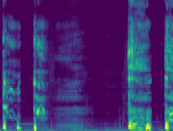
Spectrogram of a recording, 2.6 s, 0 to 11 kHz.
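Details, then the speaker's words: Post-menopausal woman over 50, outdoors on a walk, recently coughing up blood and told by her doctor to limit weights: several harsh coughs with throat clearing between them as she starts coughing again. "All right, I need to close this. I'm starting to cough again, so"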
